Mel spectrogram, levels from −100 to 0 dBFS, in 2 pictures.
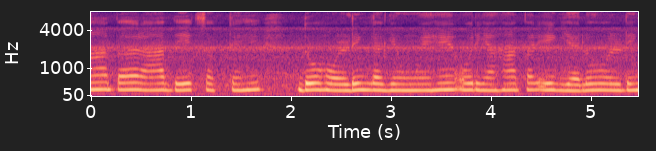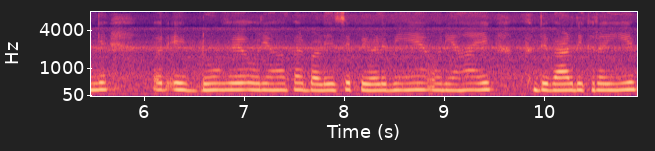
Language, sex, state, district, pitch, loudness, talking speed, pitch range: Hindi, female, Chhattisgarh, Bastar, 230 Hz, -16 LUFS, 205 wpm, 225-235 Hz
